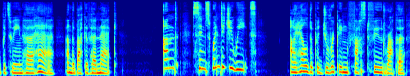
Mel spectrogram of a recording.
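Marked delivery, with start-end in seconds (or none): 3.3-5.1 higher, lightly voiced friend Meg; Meg's voice. A narrator's reading. Narrator voicing Meg, caught out eating junk. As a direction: voice Meg as a defensive young woman.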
